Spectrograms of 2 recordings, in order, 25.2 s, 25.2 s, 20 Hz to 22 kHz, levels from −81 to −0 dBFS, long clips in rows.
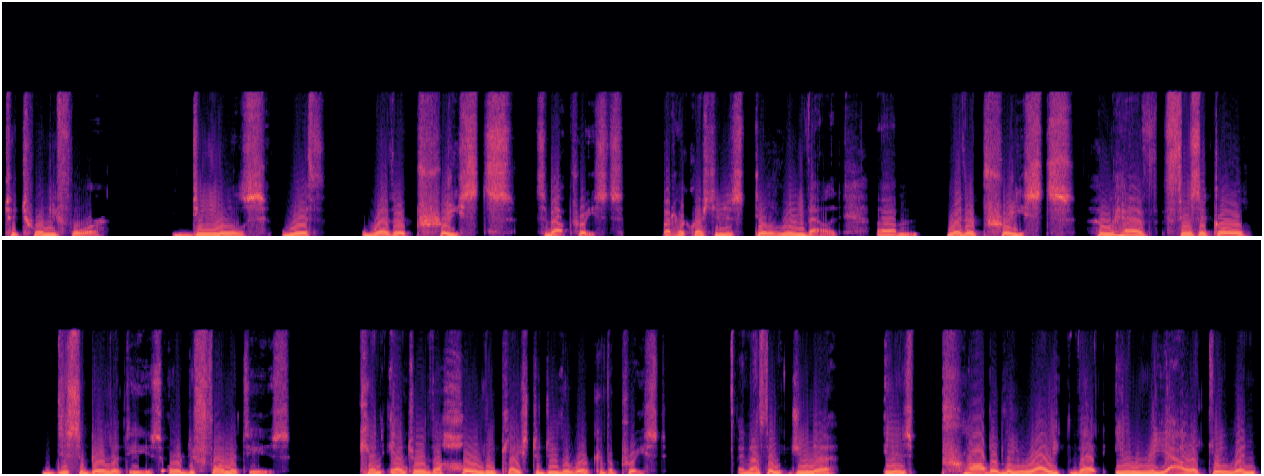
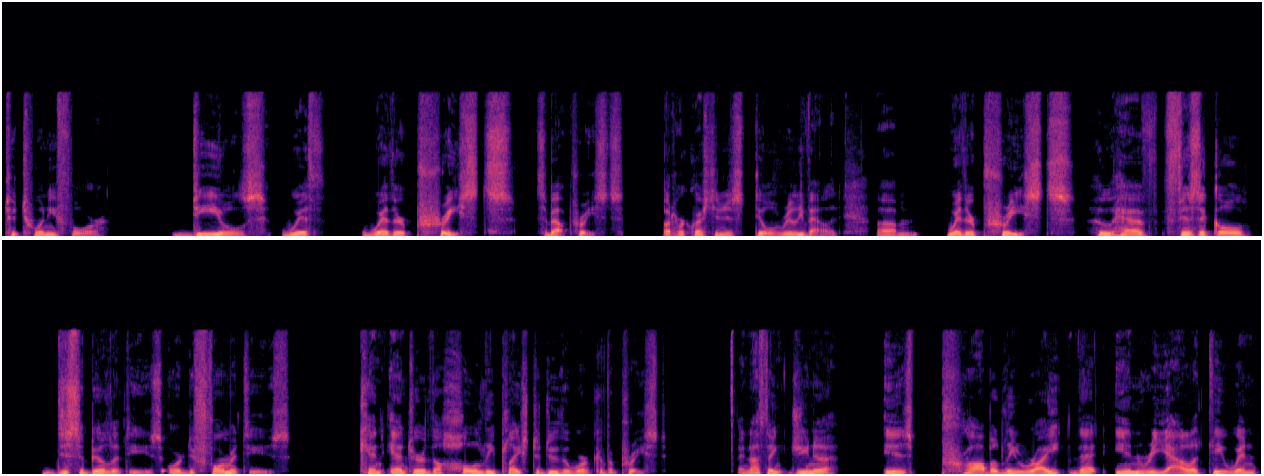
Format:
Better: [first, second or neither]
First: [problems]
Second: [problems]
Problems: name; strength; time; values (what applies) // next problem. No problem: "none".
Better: second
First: distortion; heavy; 22% of the sound clipped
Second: none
